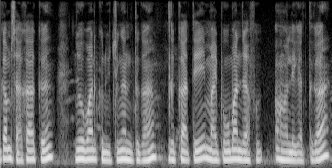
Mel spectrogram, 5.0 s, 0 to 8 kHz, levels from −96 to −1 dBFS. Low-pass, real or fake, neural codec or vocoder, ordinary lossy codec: none; real; none; none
